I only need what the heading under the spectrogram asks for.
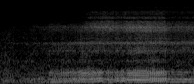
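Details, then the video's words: Snoring of Mugi, a large Cane Corso dog: one long rough breath builds from quiet to a loud buzzing rattle, with a low droning tone and breathy hiss throughout. "大型犬カネコルソ（イタリアン コルソ ドッグ)ムギちゃんのいびき！"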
